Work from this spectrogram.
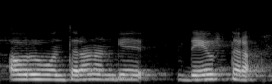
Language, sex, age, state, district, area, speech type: Kannada, female, 18-30, Karnataka, Hassan, rural, spontaneous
